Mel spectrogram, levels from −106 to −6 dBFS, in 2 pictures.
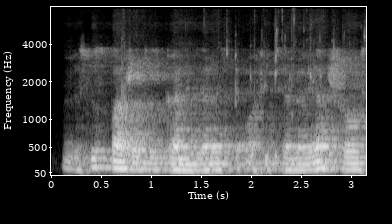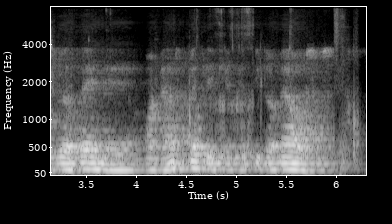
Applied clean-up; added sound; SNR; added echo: neural separator model SepFormer DNS4.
